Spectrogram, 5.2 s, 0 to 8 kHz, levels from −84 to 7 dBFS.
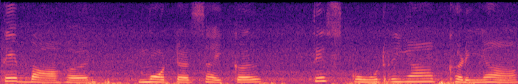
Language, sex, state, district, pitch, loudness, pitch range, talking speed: Punjabi, female, Punjab, Kapurthala, 230 Hz, -15 LUFS, 215-255 Hz, 80 wpm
